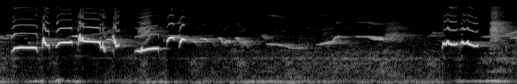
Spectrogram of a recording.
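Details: An oriental magpie-robin (kacer) provoking a rival: strong whistled phrases with wavering notes, a slurred downward whistle, a pause filled with soft twitters, then another short whistled pair over faint background hum.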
